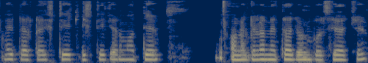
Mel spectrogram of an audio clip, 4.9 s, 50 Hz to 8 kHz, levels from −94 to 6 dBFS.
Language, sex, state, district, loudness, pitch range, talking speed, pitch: Bengali, female, West Bengal, Malda, -32 LUFS, 215-225 Hz, 160 wpm, 220 Hz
